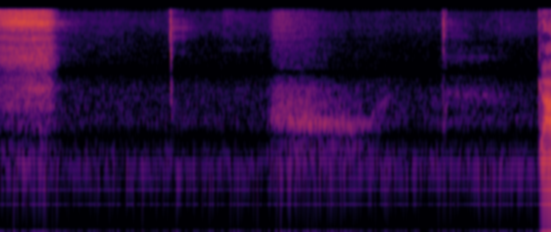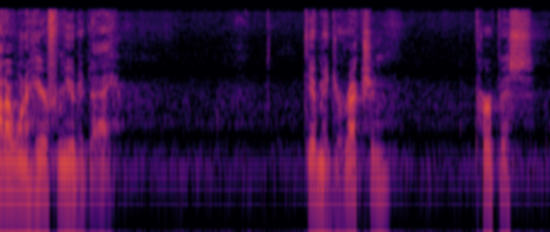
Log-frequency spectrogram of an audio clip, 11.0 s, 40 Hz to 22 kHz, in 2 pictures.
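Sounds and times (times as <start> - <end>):
hissy burst: 0.0 - 0.6
deep breath drawn in through the nose: 0.0 - 0.7, 2.7 - 3.9
speech: 5.4 - 6.8, 8.6 - 9.5, 10.3 - 10.9.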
